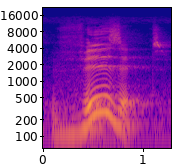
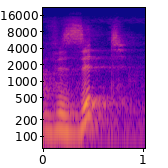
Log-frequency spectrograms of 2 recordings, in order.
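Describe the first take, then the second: First: The stress is on the first syllable. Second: The stress is on the last syllable. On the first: The speaker calls it right. "it's visit. The stress is in the first word, first syllable" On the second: The speaker calls it wrong. "It's not visit"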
